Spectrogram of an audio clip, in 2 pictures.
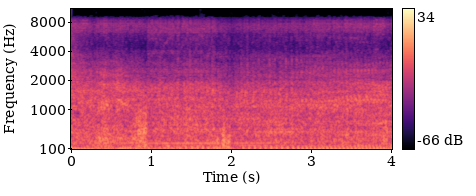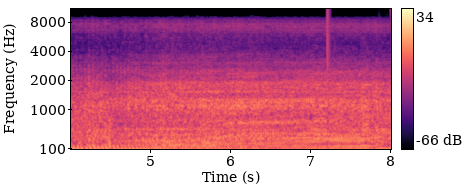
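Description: KTM motorcycle engine running steadily under throttle as the bike pulls away and speeds up from about 20 to nearly 40 km/h, heard from the rider's seat with road noise.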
